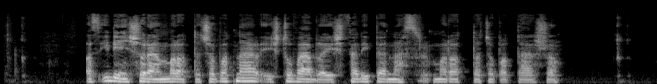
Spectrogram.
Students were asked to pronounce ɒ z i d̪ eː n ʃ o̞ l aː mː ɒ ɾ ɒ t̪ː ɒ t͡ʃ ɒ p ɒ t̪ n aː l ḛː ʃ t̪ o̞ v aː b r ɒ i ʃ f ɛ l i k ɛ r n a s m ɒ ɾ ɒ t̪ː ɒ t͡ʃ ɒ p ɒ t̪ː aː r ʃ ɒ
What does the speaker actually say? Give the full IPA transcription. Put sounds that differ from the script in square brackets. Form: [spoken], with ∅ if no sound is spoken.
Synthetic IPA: ɒ z i d̪ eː [ɲ] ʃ o̞ [ɾ] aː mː ɒ ɾ ɒ t̪ː ɒ t͡ʃ ɒ p ɒ t̪ n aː l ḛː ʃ t̪ o̞ v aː b r ɒ i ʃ f ɛ l i [p] ɛ r n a s m ɒ ɾ ɒ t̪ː ɒ t͡ʃ ɒ p ɒ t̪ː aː r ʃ ɒ

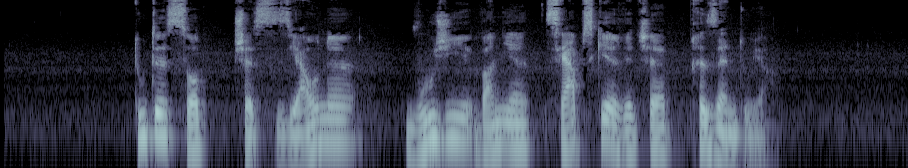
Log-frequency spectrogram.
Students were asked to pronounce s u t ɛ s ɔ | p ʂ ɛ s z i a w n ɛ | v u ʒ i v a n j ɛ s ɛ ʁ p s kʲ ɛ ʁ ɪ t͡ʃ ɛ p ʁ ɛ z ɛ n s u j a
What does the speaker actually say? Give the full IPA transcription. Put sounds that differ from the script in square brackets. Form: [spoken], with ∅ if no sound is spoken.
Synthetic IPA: [t] u t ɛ s ɔ | p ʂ ɛ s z [j] a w n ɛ | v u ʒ i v a n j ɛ s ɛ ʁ p s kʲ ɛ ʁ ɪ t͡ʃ ɛ p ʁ ɛ z ɛ n [t] u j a

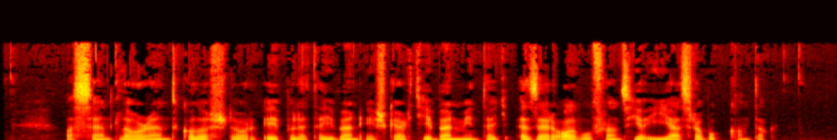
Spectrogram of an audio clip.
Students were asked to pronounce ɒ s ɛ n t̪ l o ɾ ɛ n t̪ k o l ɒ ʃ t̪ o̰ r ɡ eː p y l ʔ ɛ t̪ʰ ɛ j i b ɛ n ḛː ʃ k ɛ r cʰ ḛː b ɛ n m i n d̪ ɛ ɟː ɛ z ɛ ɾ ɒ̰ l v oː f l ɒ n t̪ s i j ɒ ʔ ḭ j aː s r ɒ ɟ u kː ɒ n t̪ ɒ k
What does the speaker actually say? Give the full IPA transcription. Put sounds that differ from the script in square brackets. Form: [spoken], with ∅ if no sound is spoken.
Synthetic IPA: ɒ s ɛ n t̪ l o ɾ ɛ n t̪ k o l [o] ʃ t̪ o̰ r ɡ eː p y l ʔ ɛ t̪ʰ ɛ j i b ɛ n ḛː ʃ k ɛ r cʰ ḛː b ɛ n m i n [t̪] ɛ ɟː ɛ z ɛ ɾ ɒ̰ l v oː f [r] ɒ n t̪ s i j ɒ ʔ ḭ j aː s r ɒ [b] u kː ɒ n t̪ ɒ k

